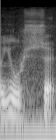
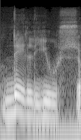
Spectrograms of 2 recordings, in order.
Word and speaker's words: ius: immette il formalismo delus alcuni pronunciano dello ius io dico delus come come altri immette nel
